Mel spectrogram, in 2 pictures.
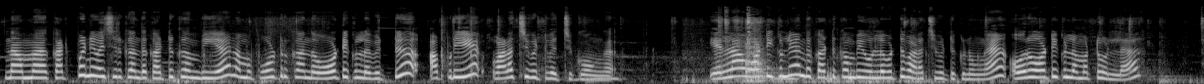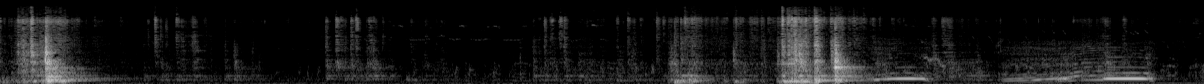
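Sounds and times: cattle mooing: 20.6 - 23.7.

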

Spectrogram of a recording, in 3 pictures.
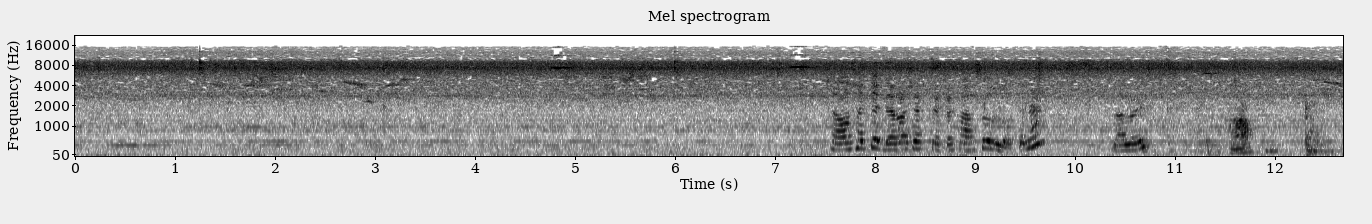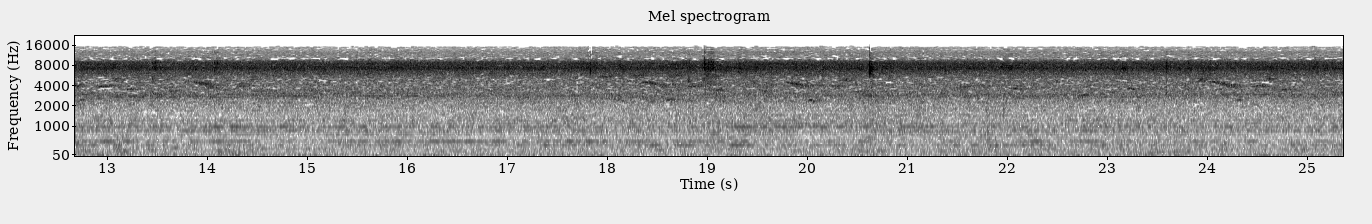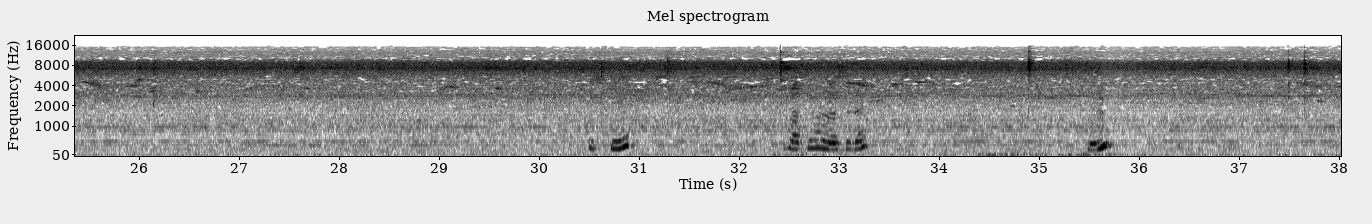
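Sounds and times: steady hum with high hiss: 0.0 - 38.0.

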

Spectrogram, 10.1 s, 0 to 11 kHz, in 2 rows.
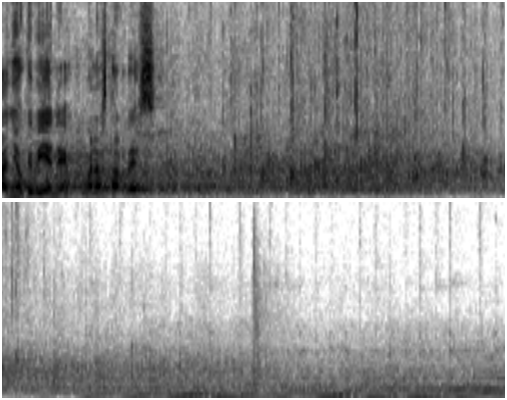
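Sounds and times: audience applauding: 0.0 - 9.0
music: 5.0 - 10.0.

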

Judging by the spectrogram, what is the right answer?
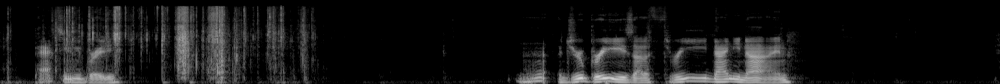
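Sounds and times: card pack wrapper tearing: 0.0 - 3.5.

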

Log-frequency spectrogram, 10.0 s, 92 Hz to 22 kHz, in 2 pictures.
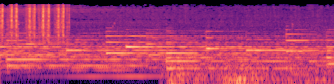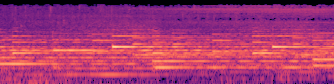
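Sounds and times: low rain-like noise: 0.0 - 10.0
soft instrumental music: 0.0 - 10.0.

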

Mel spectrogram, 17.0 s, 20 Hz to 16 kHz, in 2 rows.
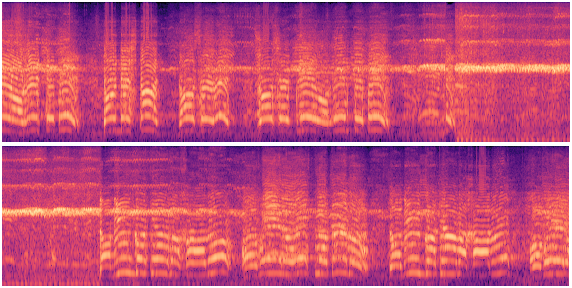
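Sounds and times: shrill whistle blast: 2.3 - 2.7, 3.4 - 15.3.

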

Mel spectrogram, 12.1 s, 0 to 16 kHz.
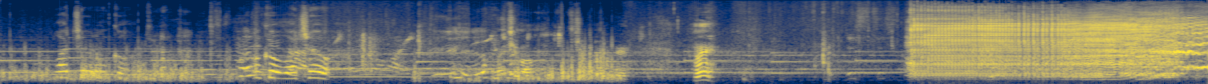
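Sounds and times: wooden door hinges creaking: 9.0 - 12.0.

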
